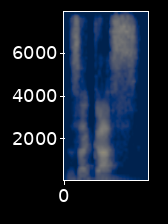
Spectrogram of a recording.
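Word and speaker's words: заказ: So instead of saying zakaz, I say zakaz. Do you hear me saying S at the end? Zakaz, zakaz. So we replace Z with S.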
